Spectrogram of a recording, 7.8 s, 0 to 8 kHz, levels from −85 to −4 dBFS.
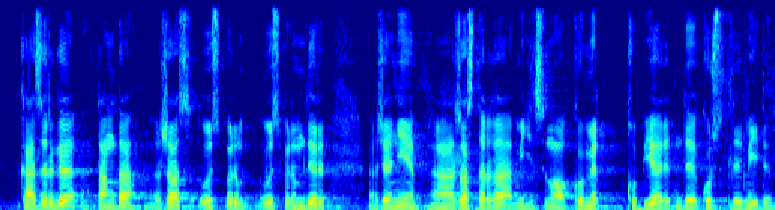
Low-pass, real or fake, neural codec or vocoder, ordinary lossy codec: none; real; none; none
